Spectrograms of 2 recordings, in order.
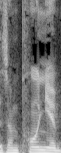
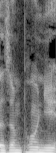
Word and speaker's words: zampogna: these on this cd um because um the zomponia basically it has different parts to the instrument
